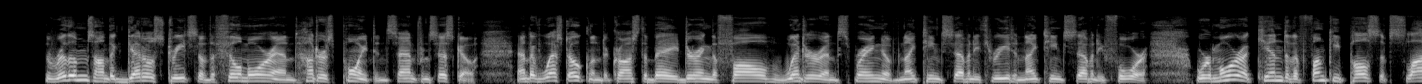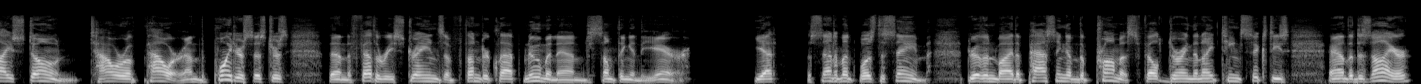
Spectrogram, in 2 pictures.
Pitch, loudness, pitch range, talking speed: 145 Hz, -16 LUFS, 130-160 Hz, 170 wpm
